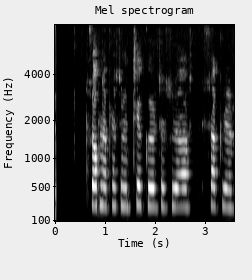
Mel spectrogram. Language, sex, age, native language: Icelandic, male, 12, Icelandic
